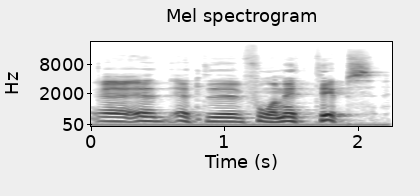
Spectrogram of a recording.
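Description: A man's voice: fairly high pitch, steady tone, fairly bright tone. A man co-hosting a podcast in casual chat, joking and swearing casually, with many fillers. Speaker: podcast co-host.

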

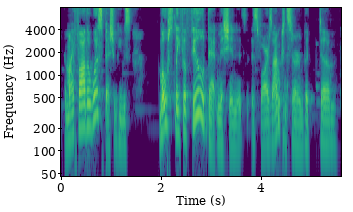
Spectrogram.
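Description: A man telling the story of his late father in a measured, soft-spoken, reflective narration. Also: medium pitch, expressive, slightly rough, faint music behind.

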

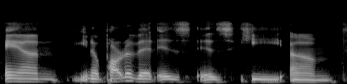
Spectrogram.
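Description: Gravelly-voiced man in his thirties. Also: mid-range voice, slow, no echo, highs cut off. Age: 30s. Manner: rambling, many restarts and fillers. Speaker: guest author. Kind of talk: casual interview conversation.

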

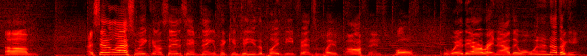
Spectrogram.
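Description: A man's voice: high voice, fast talker, a bit bright, faint music behind. A man giving blunt, casual opinions as a panelist on a sports show.

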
